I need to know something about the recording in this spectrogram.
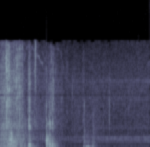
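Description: Handling noise from small objects, a plastic cup and a plastic tool canister being moved about on a table: a few light knocks and rustles with one sharp click in the first half, and a soft thump a little after a second in.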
